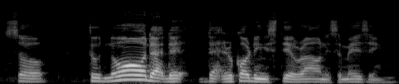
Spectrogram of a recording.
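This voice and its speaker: A middle-aged man with a Malaysian accent, a guest storyteller and music archivist on a panel, tells anecdotes casually and emphatically, repeating phrases and often saying "you know." His medium-pitched voice is animated, gravelly and dark, at a moderate pace. The sound is clean studio quality with no room noise.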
